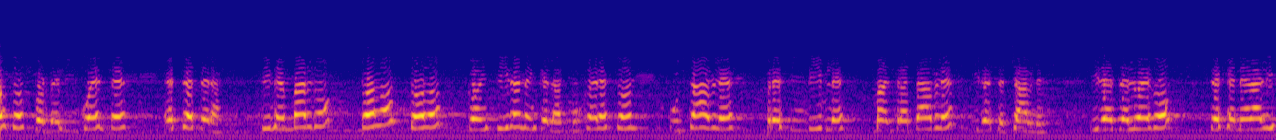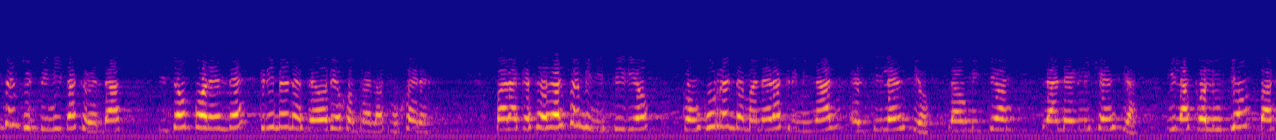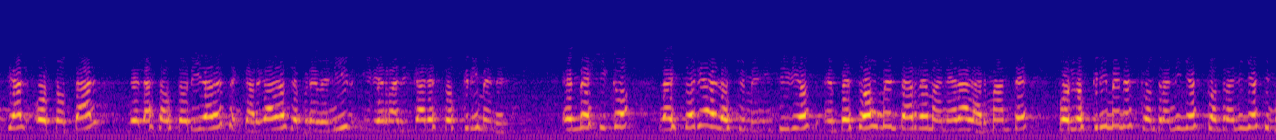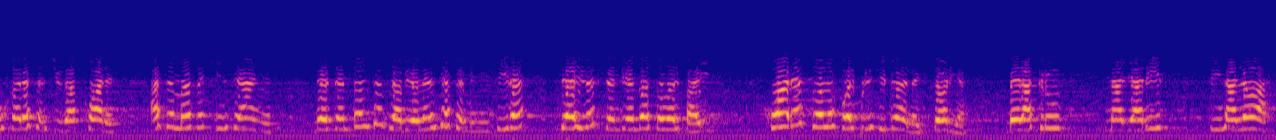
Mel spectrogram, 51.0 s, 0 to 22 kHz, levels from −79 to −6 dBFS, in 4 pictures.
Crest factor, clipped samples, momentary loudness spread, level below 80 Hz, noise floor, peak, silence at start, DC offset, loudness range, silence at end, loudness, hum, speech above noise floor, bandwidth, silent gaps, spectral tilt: 22 dB; under 0.1%; 12 LU; -58 dBFS; -51 dBFS; -2 dBFS; 0 s; under 0.1%; 5 LU; 0 s; -24 LUFS; none; 27 dB; 4.3 kHz; none; -8 dB/octave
